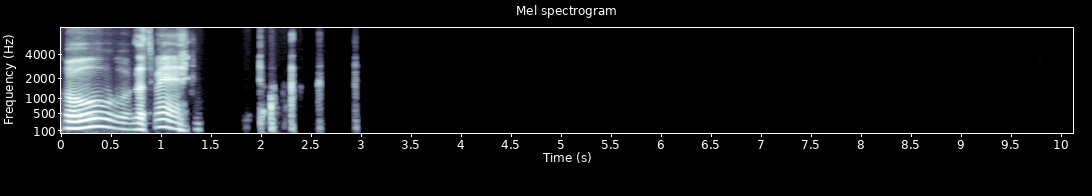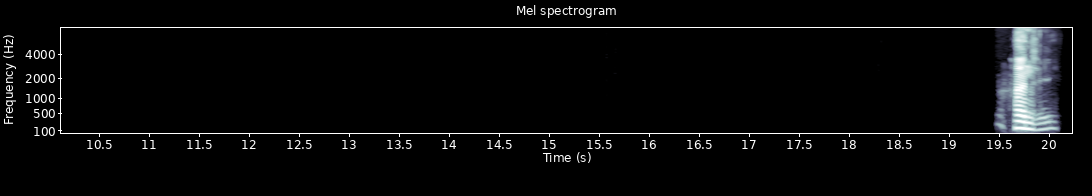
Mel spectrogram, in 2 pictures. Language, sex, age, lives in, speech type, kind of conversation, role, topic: Hindi, male, 20-24, India, conversation, podcast, host, Camping ke liye simple aur tasty khane ke kaunse ideas aap suggest karenge?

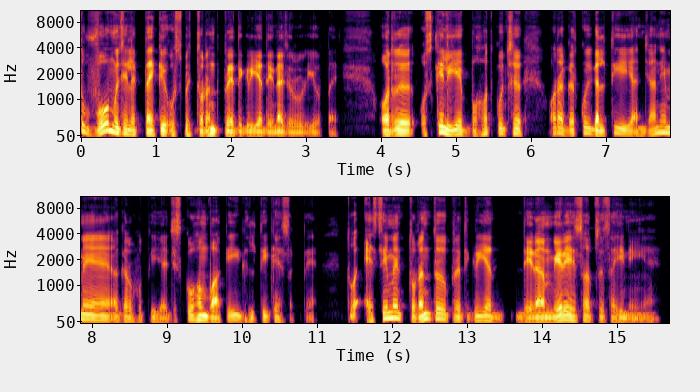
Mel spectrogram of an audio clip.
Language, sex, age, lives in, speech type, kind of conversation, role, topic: Hindi, male, 40-44, India, conversation, podcast, guest, आप किसी की गलती पर कैसे प्रतिक्रिया देते हैं?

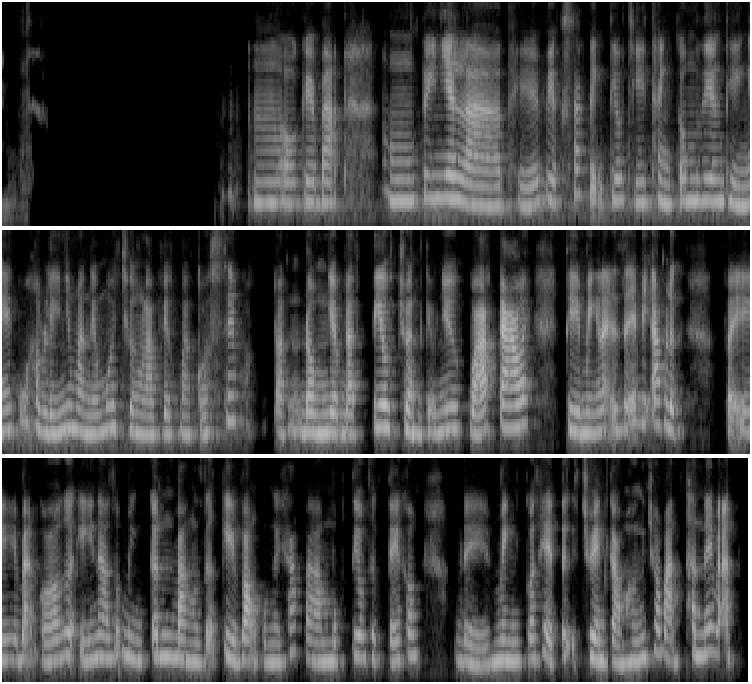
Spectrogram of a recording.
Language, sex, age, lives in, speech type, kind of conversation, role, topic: Vietnamese, female, 30-34, Vietnam, read, expert-assistant, asker, Làm thế nào để xác định mục tiêu vừa thực tế vừa truyền cảm hứng cho bản thân?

